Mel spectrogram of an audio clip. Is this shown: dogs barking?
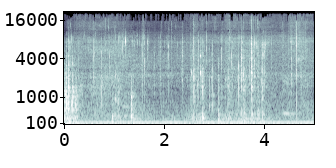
no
